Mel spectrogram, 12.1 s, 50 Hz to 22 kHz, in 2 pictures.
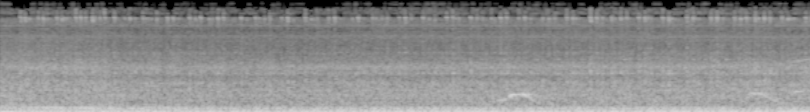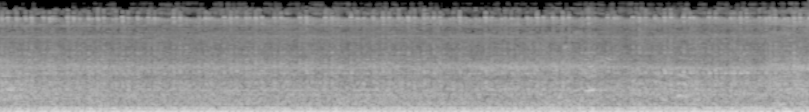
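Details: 1967 VW Beetle air-cooled flat-four that had a varnish-filled carburetor, running on its own: steady, even low idle with no hiss or stumble. No vacuum leaks and good power; normal idle.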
